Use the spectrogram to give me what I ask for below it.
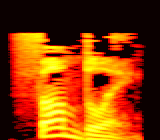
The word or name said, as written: fumbling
